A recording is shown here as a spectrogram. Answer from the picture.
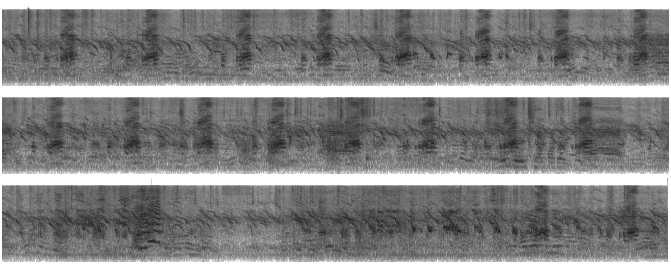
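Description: A crowd of caged chickens, young birds and chicks, calling all at once: dense, rapid peeping and clucking that never lets up, easing off briefly about three-quarters of the way through.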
